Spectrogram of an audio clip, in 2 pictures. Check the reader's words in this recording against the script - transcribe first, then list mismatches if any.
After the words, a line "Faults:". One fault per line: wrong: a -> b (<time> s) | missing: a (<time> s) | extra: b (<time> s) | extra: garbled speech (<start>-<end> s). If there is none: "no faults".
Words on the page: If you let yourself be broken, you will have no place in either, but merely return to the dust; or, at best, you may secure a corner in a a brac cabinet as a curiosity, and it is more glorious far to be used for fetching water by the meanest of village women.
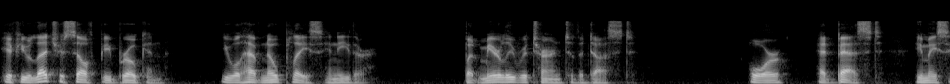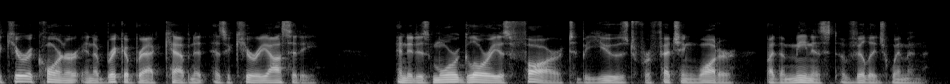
If you let yourself be broken, you will have no place in either, but merely return to the dust; or, at best, you may secure a corner in a bric a brac cabinet as a curiosity, and it is more glorious far to be used for fetching water by the meanest of village women.
Faults:
extra: bric (10.5 s)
